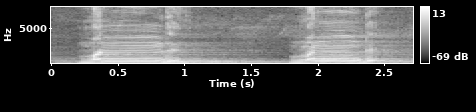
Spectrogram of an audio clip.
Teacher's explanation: आप मैं को और दे को मत देखिए, इसकी जो ध्वनि है अनुस्वार की, उस पर ध्यान दीजिए। मंद, मंद, न की ध्वनि नासिका से आती है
